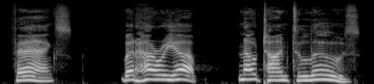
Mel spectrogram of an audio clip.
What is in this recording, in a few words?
Voice Dialog; we are the dwarves gamerip 2016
